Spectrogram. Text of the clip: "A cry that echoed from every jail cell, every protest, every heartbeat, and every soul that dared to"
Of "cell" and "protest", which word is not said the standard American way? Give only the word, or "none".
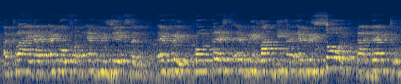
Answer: cell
